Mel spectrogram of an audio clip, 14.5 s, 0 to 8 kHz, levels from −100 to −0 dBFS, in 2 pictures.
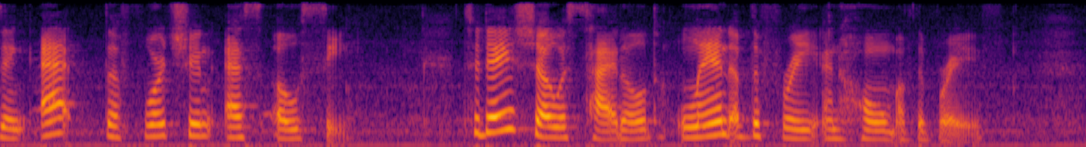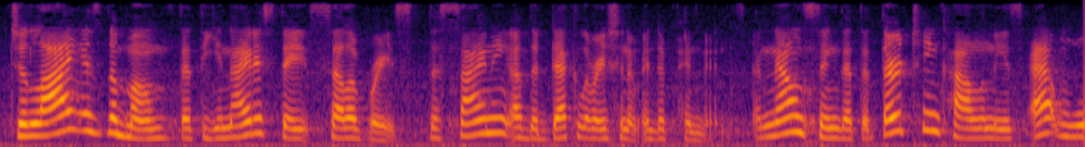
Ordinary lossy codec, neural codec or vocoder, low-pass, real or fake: MP3, 64 kbps; none; 7.2 kHz; real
